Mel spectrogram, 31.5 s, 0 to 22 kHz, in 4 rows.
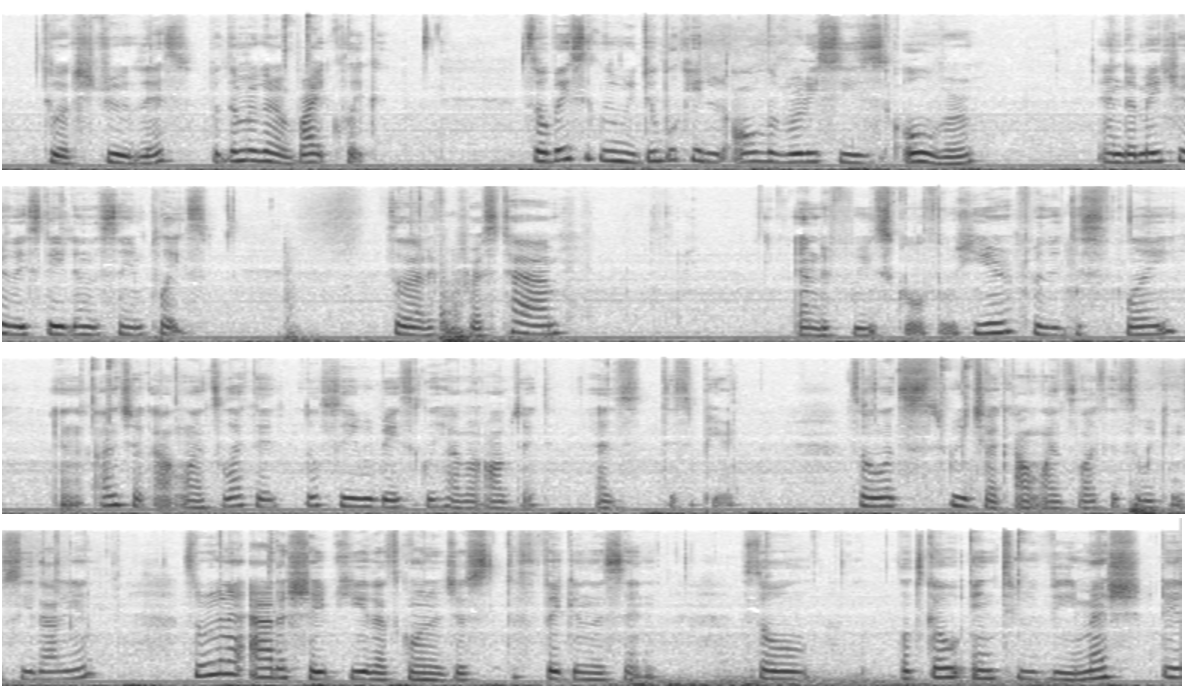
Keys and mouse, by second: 3.1 click, 9.6 click, 11.2 Tab, 18.2 middle click, 23.9 middle click, 30.1-31.5 drag.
